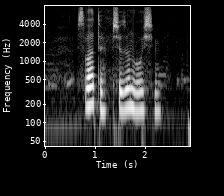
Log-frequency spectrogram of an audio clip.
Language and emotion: Russian, neutral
